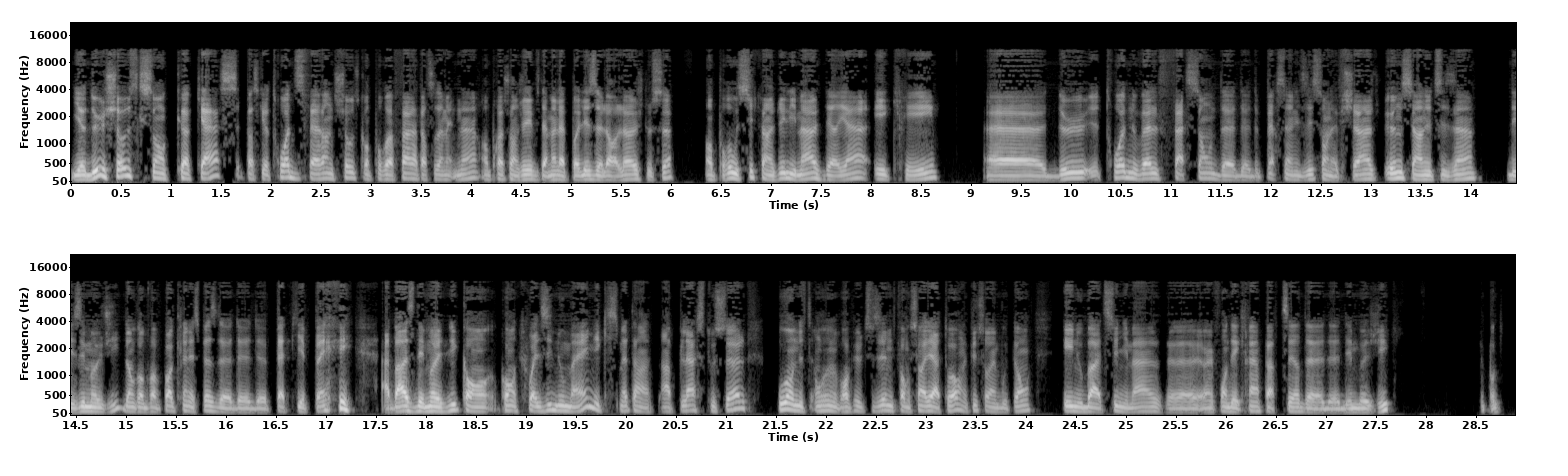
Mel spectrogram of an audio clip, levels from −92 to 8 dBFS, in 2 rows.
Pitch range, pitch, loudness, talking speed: 100-125 Hz, 110 Hz, -19 LUFS, 240 wpm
